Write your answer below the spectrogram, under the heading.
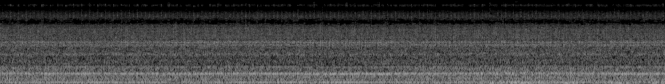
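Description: Smooth, even idle with only a faint steady hum, no rising whine or grinding; the alternator sounds healthy.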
